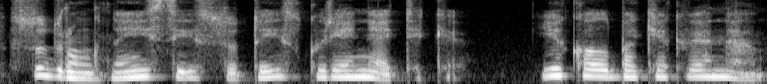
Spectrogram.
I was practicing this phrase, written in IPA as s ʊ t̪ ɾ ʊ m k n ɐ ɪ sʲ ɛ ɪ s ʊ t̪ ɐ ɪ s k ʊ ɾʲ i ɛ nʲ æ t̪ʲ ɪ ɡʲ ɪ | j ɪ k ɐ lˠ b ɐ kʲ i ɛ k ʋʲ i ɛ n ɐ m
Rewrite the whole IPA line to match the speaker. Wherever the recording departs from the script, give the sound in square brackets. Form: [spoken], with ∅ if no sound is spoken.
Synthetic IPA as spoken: s ʊ [d̪] ɾ ʊ [ŋ] k n ɐ ɪ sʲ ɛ ɪ s ʊ t̪ ɐ ɪ s k ʊ ɾʲ i ɛ nʲ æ t̪ʲ ɪ [kʲ] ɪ | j ɪ k ɐ lˠ b ɐ kʲ i ɛ k ʋʲ i ɛ n ɐ m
